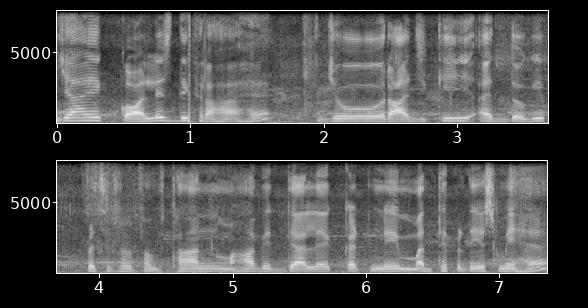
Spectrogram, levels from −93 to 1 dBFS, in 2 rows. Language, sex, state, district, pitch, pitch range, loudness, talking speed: Hindi, male, Madhya Pradesh, Katni, 170 Hz, 160-180 Hz, -18 LUFS, 140 wpm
